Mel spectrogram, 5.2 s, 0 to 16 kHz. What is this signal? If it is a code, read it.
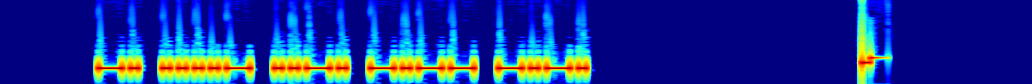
Morse code, heard as a keyed tone, about 30 wpm, 700 Hz. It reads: N4FYC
